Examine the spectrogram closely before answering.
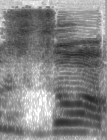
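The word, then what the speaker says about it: Gjøa: जैसे अब यूएसए जो प्रोनाउंसिएशन उसके हिसाब से अगर इसको देखें तो वहाँ पे ग्योआ बोला जाता है, इसको ग्योआ, ठीक है, ग्योआ। यूके के हिसाब से गजोआ, ठीक। और जो इंडिया है, इंडिया में भी हम जो प्रोनाउंसिएशन है ग्योआ, गेवा, ठीक है। और कई जगह पे इसको जोआ बोला जाता है, जोआ, ठीक है, जी साइलेंट हो जाता है, ठीक।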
